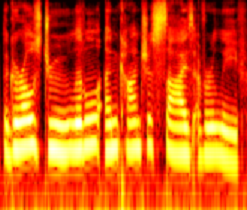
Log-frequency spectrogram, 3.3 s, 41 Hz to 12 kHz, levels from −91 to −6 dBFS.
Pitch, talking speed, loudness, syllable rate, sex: 205 Hz, 145 wpm, -15 LUFS, 3.9 syllables/s, female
